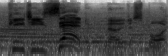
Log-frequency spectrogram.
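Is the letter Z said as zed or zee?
zed. The letter Z is said as zed. The speaker calls it right. "it is"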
